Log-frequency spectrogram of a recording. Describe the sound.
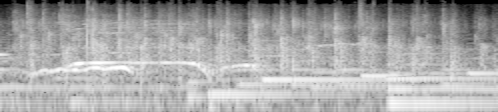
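Applause welcomes visitors at a church service, a soft, steady patter of clapping under sustained keyboard tones that hold and shift between chords.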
